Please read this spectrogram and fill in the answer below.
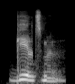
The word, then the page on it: guildsman: Indian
